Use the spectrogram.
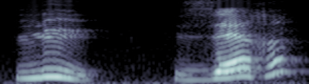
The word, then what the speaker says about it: luzerne: Z avec ER, ER va se prononcer R parce qu'il n'est pas à la fin d'un mot. Donc Z et R se prononcent zer. N et E, ne. Donc ce mot va se lire luzerne, luzerne.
